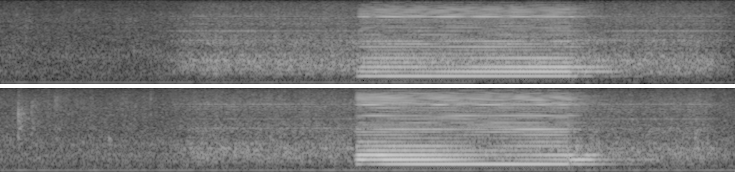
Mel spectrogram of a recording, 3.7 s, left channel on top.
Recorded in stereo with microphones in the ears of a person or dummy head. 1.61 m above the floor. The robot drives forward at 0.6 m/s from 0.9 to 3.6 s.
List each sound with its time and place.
1.8 s a buzzer: 70° right (ahead or behind), 1.1 m; by 2.9 s 50° right (ahead or behind), 1.4 m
